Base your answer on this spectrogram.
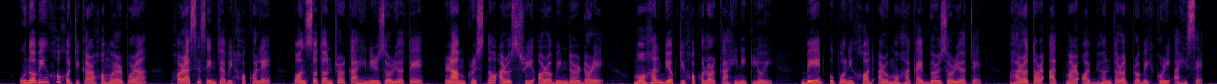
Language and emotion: Assamese, neutral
